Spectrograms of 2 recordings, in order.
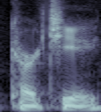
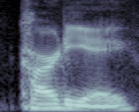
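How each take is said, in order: First: It is said with a Dutch pronunciation. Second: It is said with an American pronunciation. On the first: "I say it in a very Dutch way" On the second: "what our American audience might say"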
